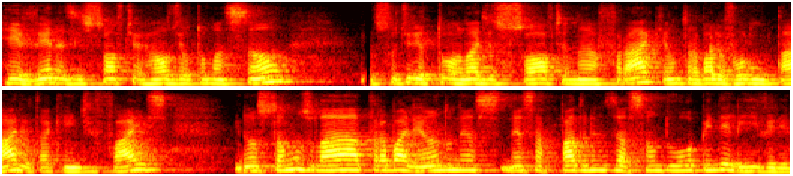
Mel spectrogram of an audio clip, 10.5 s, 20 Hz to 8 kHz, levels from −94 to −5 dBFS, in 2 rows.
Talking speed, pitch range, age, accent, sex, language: 190 wpm, 145-195 Hz, 50-69, Brazilian, male, Portuguese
